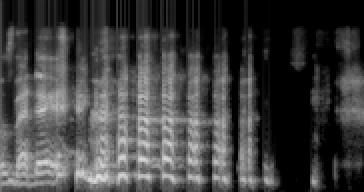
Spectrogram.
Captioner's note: laughing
